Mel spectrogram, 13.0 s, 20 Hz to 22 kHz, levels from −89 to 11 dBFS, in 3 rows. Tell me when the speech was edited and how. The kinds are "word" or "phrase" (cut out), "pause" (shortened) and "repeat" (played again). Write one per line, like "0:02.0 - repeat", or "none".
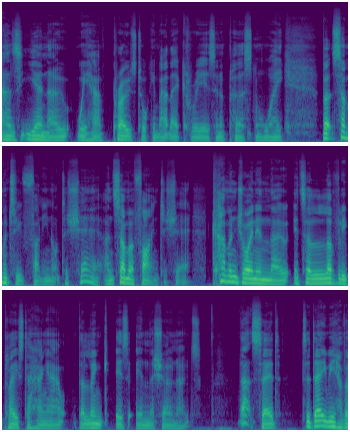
0:03.9 - pause
0:04.4 - word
